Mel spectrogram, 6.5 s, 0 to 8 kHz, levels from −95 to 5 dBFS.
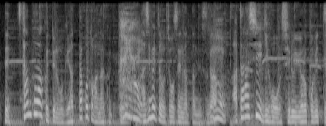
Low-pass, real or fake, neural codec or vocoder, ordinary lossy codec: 7.2 kHz; real; none; none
